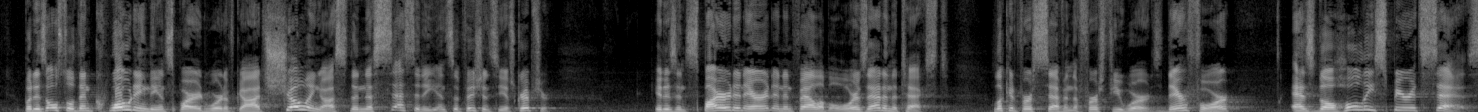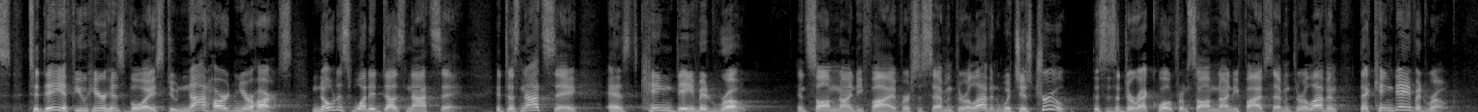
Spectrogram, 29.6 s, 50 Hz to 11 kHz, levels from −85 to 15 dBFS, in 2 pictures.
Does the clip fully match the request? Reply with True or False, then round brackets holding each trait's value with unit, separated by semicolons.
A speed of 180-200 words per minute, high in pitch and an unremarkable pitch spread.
False (195 wpm; 195 Hz; 6.2 semitones)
